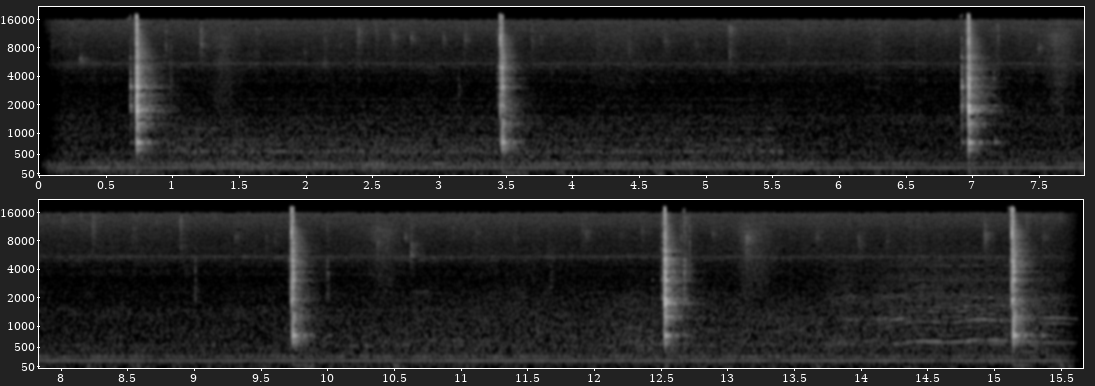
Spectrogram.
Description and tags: Me turning a light switch on and off.
flick, lightswitch, toggle, electric, button, electricity, off, electrical, light, switching, click, light-switch, switched, flip, push, switch, switches, mechanical, lights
